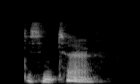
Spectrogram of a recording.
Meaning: 1. To take out of the grave or tomb 2. To bring out, as from a grave or hiding place; to bring from obscurity into view
- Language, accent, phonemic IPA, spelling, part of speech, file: English, Southern England, /ˌdɪsɪnˈtɜː(ɹ)/, disinter, verb, LL-Q1860 (eng)-disinter.wav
